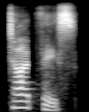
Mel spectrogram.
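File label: "typeface", Indian English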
